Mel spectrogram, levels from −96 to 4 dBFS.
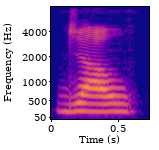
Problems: none marked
